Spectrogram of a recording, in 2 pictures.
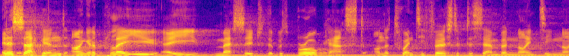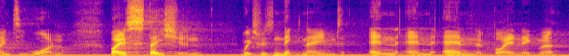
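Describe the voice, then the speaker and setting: A man giving a prepared talk as a conference speaker, phrasing it in short, measured, emphatic chunks. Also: mid-range voice, over music. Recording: long echoey reverb, clearly noisy with hum.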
